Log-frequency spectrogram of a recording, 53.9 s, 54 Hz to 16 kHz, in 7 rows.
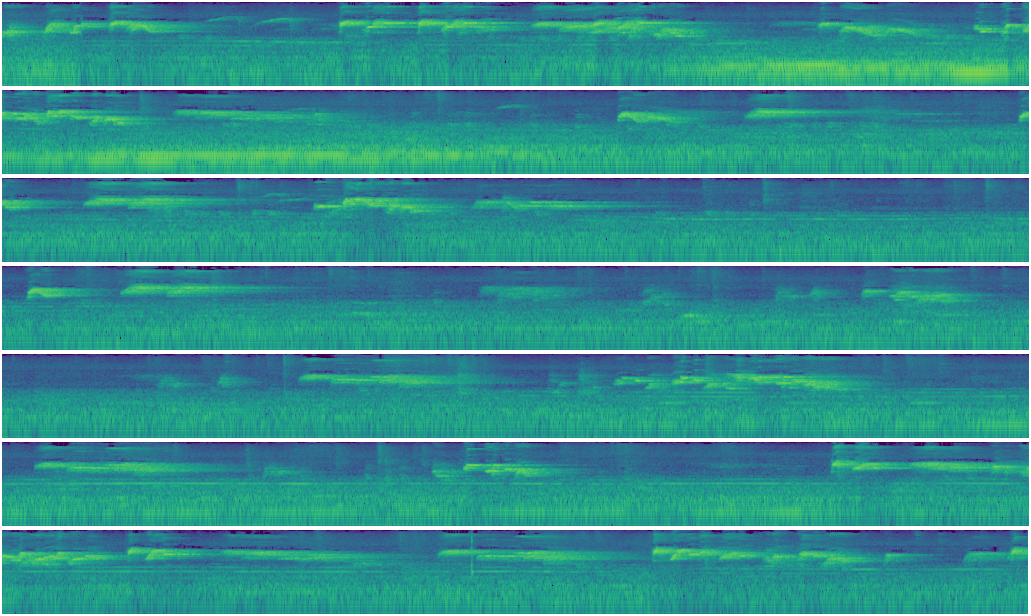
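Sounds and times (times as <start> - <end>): bulbuls chattering song: 0.0 - 21.5, 38.6 - 53.9
bird singing bright phrases: 0.0 - 22.2, 22.8 - 30.7, 31.7 - 53.9.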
